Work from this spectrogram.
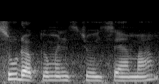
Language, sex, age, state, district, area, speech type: Gujarati, female, 30-45, Gujarat, Surat, rural, spontaneous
